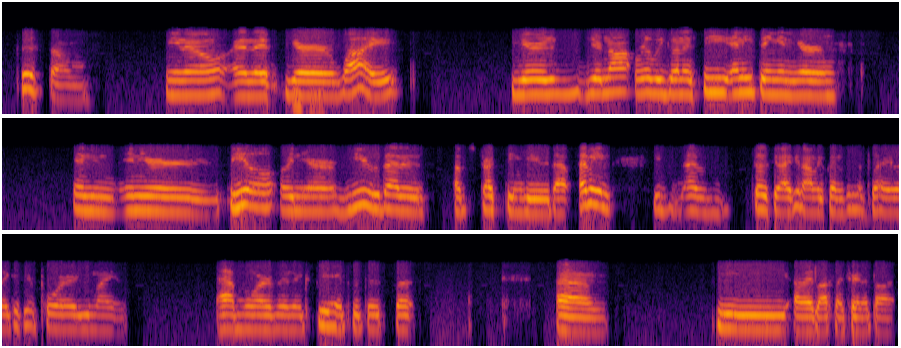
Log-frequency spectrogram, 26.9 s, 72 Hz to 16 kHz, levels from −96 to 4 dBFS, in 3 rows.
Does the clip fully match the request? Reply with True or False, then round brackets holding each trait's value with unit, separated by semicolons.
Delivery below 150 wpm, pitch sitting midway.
True (135 wpm; 180 Hz)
